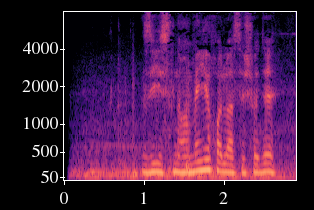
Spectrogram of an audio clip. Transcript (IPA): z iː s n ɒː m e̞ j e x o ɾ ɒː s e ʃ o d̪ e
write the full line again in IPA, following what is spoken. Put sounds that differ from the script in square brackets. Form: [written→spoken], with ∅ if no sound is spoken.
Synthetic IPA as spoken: z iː s n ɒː m e̞ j e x o [ɾ→l] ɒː s e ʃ o d̪ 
